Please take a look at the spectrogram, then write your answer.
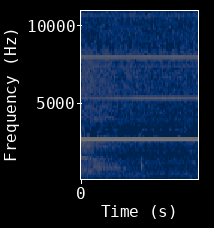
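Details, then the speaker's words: Multimeter in ohms/continuity mode on a dead circuit, wire cut to a single strand: steady continuous tone showing continuity from point A to B despite the nearly cut wire. "Now, the circuit is dead, so there's no electricity on it right now, but let's check for continuity between point A and point B."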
